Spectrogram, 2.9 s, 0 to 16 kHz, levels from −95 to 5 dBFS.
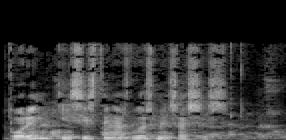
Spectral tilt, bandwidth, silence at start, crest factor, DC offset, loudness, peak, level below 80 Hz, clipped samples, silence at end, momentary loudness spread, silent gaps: -4.5 dB/octave; 11.5 kHz; 0.1 s; 18 dB; under 0.1%; -18 LUFS; 0 dBFS; -52 dBFS; under 0.1%; 0.05 s; 12 LU; none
